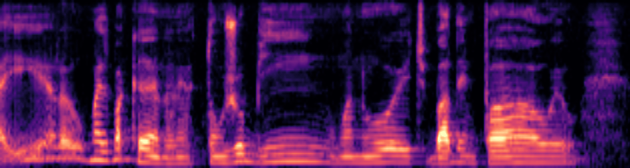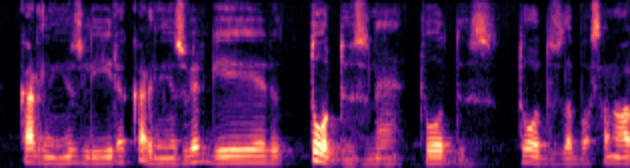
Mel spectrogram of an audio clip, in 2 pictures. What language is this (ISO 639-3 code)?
por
